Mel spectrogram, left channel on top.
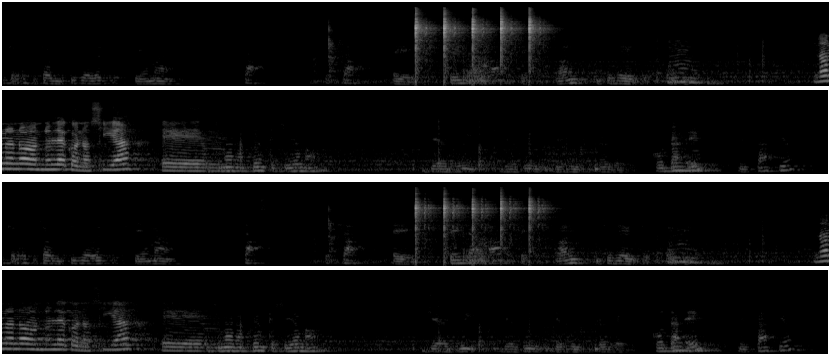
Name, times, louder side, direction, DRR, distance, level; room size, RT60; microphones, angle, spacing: voice 1, 0.0-1.7 2.4-2.7 3.2-3.6 3.9-7.0 10.3-11.5 12.5-15.4 15.6-16.2, right 2 dB, 45° right, 3 dB, 1.3 m, -55 dB
sound 1, 3.1-14.2, left 6 dB, 20° left, 0.9 m, -40 dB
voice 2, 6.6-7.0 8.1-9.6 9.8-10.6 15.0-15.3, left 5 dB, 85° left, 4 dB, 1.2 m, -41 dB
24.5 x 17.5 x 2.6 m, 0.81 s
head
